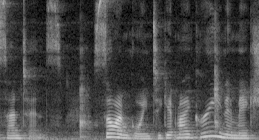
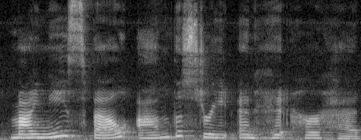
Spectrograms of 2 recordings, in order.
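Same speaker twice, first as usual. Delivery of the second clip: voice halts firmly right after head. Demonstrating end punctuation by reading a sentence aloud: clear stop at sentence end. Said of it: "Did you hear my voice stop there?".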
